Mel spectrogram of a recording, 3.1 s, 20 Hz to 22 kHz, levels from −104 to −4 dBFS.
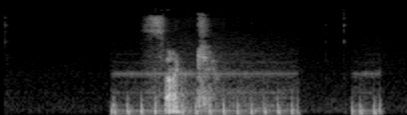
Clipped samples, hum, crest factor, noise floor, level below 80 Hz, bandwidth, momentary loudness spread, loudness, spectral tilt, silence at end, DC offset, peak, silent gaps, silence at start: under 0.1%; none; 28 dB; -85 dBFS; -72 dBFS; 14 kHz; 20 LU; -37 LUFS; -5.5 dB/octave; 0.2 s; under 0.1%; -12 dBFS; none; 0.8 s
